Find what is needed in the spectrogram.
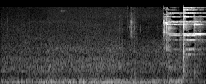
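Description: Faint low hum for about three seconds. Then, near the end, several sharp metallic clinks with a bright, lingering ring as steel combination wrenches knock against each other and the fork's damper-rod nuts.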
